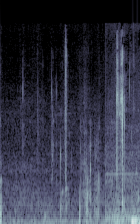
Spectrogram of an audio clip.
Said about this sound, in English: Yeah, you were nervous about opening that water bottle. Opening, drinking. I mean, you hear that? Can you guys hear me drink this water?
